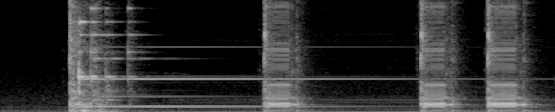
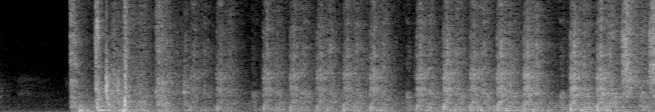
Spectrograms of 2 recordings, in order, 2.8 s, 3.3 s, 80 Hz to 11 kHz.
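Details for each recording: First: Electromechanical pinball machine that reset normally: ball over a 100-point rollover gives one chime, then only a low steady hum and a few clacks; a relay is stuck on, so no score reels move and no player scores. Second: Pinball machine, four-player electromechanical score reels, powering up: rapid relay clatter and score reels stepping to reset in bursts, then the kicker fires the ball out; resets and starts normally.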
